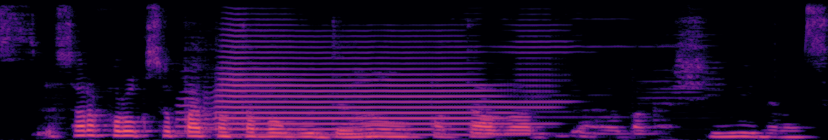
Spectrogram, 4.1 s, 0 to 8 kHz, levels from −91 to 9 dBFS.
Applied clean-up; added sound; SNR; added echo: classical method Wiener filter.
